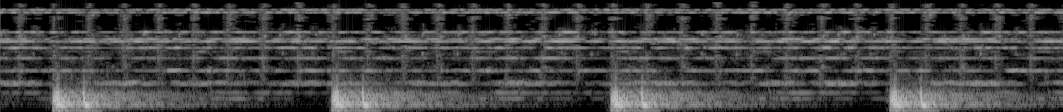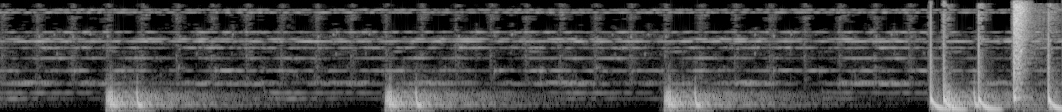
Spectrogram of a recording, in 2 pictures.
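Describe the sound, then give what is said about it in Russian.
A deep, muffled heartbeat thumps slowly and evenly, about eight beats, over a steady droning hum, with a louder flurry of pulses at the very end. “Заменял пустые полосы сердцебиением”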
